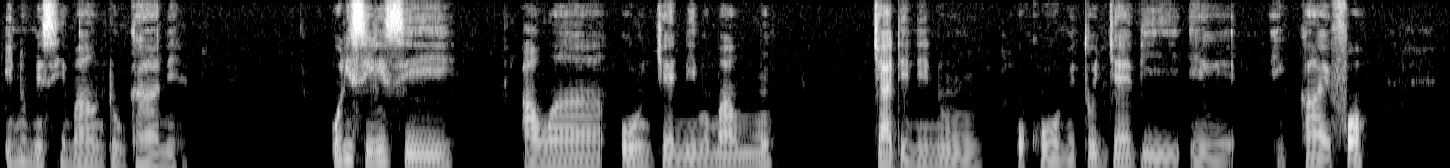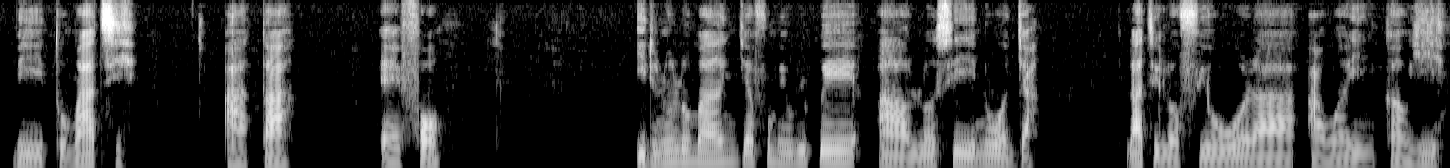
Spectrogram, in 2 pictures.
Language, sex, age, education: Yoruba, male, 30-45, tertiary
